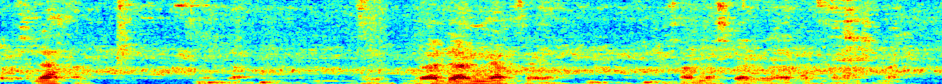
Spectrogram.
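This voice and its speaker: There is audible room echo around a man's voice. Noticeable noise also fills the background. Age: 70s. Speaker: accused elderly resident. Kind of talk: mediation testimony. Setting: neighborhood head's home.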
